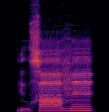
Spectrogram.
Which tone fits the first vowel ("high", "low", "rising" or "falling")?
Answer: low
